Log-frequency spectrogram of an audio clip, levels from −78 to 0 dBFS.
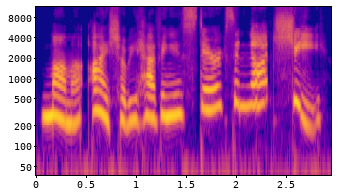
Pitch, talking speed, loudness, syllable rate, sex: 300 Hz, 185 wpm, -16 LUFS, 4.7 syllables/s, female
